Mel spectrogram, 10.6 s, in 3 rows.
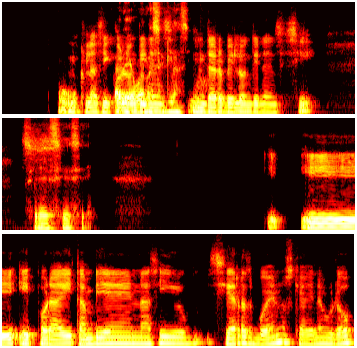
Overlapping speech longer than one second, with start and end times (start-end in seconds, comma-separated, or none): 0.6-2.1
